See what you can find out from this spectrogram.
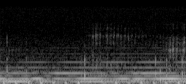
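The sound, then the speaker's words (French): A cat purring: a steady, low, rhythmic rumble that carries on without a break for the whole clip, with a constant tonal hum underneath. “ça, c'est du ronronnement de chat qu'on entend derrière”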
